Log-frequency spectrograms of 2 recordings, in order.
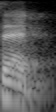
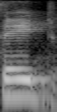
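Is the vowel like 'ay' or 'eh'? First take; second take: eh; ay. First: The vowel is a short 'eh' sound. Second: The vowel sounds like 'ay', as in 'say'. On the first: The speaker calls it right. "এটা বলবো স্যাড" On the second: The speaker calls it wrong. "কিন্তু এটা সেইড বলবো না"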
